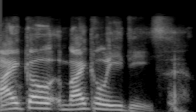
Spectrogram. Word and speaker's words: Michaelides: Do you need me to pronounce it for you? – Michaelides. Alex Michaelides.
